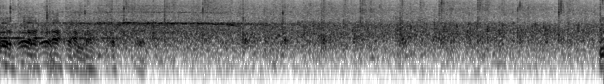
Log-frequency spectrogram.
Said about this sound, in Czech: je to na potlesk pro Kalabišku, anebo na...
